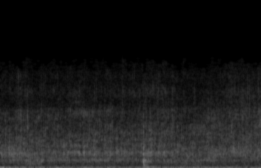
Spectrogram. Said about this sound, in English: And we have to mix the bream with the curry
